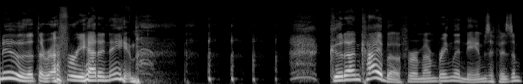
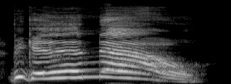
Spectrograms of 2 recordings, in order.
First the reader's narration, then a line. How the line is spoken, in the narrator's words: Roland, the referee, yells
